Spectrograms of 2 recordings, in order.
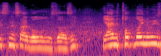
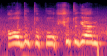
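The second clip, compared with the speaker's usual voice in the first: shouted loud and high; excited shout; 4 semitones higher, 5 dB louder, slower than usual. Real, not acted. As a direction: yell for the shot to go in. Cheering own shot in game.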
